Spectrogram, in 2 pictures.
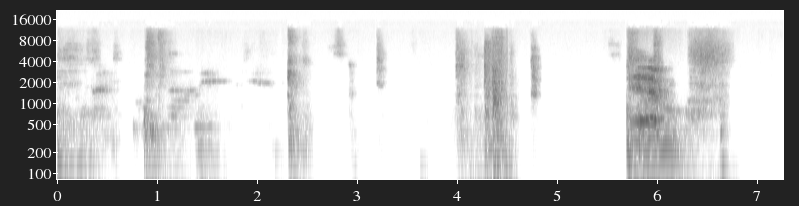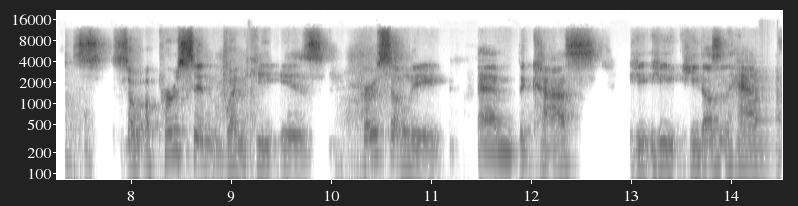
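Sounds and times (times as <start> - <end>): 
speech: 0.9 - 1.5, 5.8 - 6.5, 7.4 - 14.4
door being closed: 4.0 - 4.8.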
